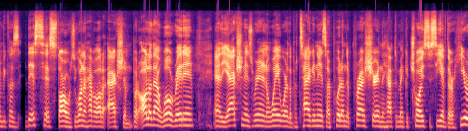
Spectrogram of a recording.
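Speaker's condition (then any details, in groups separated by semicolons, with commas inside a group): No condition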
